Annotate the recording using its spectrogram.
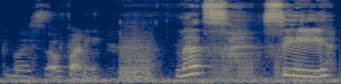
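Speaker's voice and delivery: ordinary delivery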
